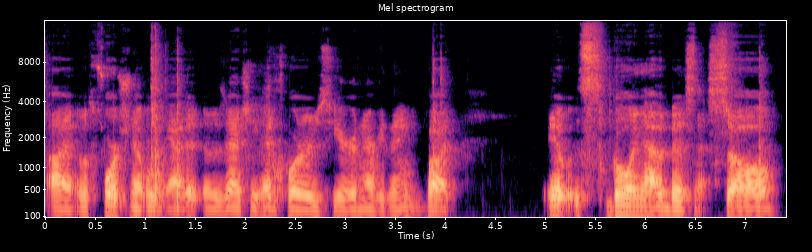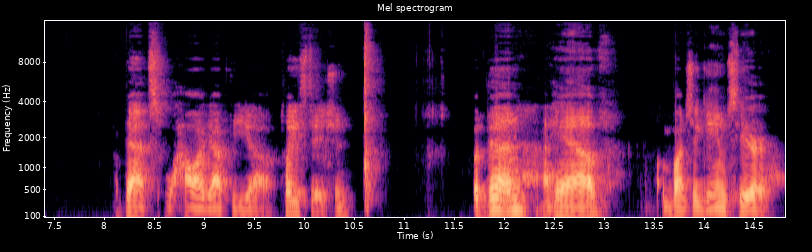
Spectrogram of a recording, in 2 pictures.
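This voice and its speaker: A man's voice: measured pace, a little mellow. Chatty man rambling about games. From Wisconsin, US. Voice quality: fairly high voice for a man. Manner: chatty, meandering, frequent ums and self-corrections. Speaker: retro game collector vlogger. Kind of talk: casual rambling haul talk.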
